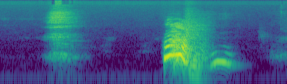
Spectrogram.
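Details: A quick in-breath followed by one loud voiced sneeze; an ordinary single sneeze.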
